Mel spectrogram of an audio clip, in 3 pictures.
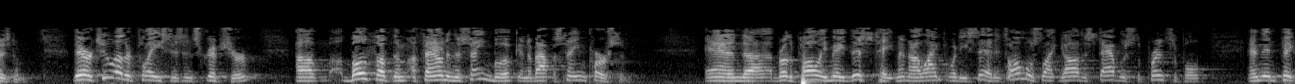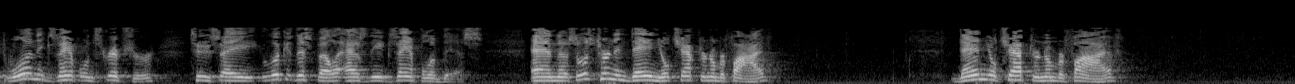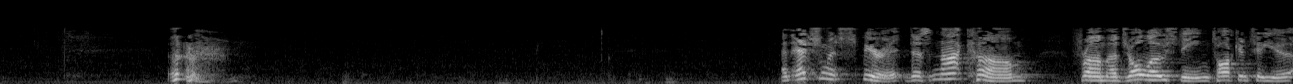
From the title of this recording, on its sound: Ketha Heights Baptist Church ~ Live Broadcast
